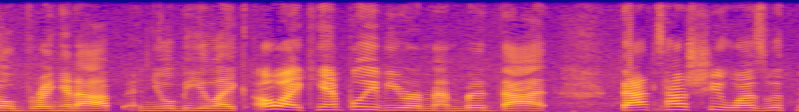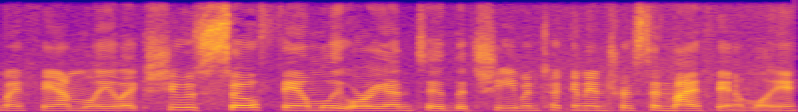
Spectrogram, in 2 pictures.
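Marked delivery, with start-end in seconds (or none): none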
